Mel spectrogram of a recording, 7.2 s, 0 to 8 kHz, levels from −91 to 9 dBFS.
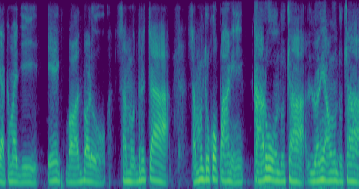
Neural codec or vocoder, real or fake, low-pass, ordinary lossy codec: none; real; 7.2 kHz; Opus, 16 kbps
